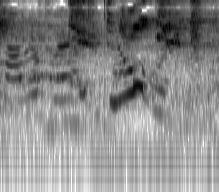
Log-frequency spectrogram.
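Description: A young child's high-pitched voice calling out in short bursts, with faint bird chirps in the background.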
